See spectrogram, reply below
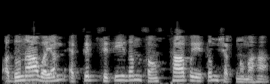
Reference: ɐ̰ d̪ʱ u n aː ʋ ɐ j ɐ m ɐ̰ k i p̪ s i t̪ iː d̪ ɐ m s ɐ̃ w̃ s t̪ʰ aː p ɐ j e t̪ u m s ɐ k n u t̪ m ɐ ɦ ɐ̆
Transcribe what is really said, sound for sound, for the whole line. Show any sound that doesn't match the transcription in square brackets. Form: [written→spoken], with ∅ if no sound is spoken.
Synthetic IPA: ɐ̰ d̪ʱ u n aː ʋ ɐ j ɐ m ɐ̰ k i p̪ s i t̪ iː d̪ ɐ m s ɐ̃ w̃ s t̪ʰ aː p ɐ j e t̪ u m [s→ʃ] ɐ k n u [t̪→∅] m ɐ ɦ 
